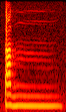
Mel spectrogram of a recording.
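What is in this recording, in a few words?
"dan6", Cantonese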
